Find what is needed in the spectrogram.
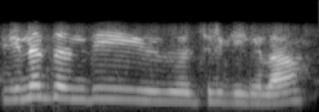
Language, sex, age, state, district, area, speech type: Tamil, female, 18-30, Tamil Nadu, Madurai, urban, conversation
